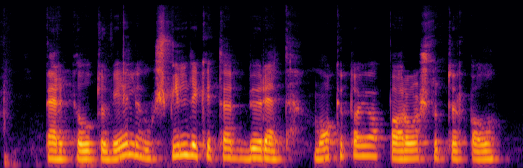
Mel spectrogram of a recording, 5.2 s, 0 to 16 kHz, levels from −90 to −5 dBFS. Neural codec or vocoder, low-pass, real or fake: codec, 44.1 kHz, 7.8 kbps, Pupu-Codec; 14.4 kHz; fake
